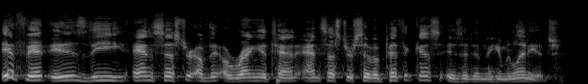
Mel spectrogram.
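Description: A man leading a seminar before a live audience, talking in an animated, teasing way and calling on listeners. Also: fairly high pitch, brisk. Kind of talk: lively creationist talk with audience.

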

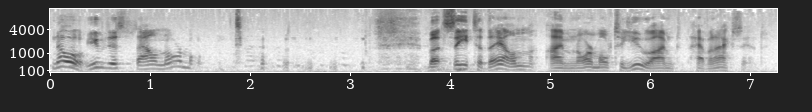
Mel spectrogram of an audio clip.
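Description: A man's voice: mid-range voice, expressive, takes it slowly, long pauses, slight background noise. A man from Oklahoma with an Oklahoma accent, teaching a Bible class in a folksy way and calling on listeners by name. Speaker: pastor.

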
